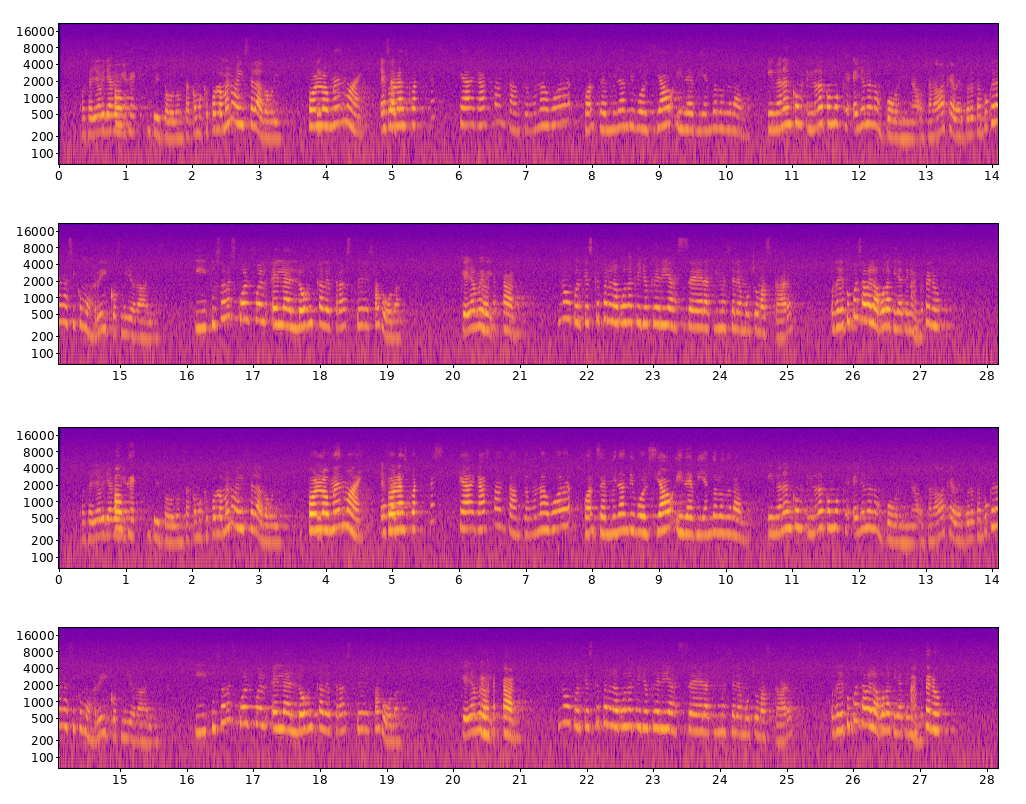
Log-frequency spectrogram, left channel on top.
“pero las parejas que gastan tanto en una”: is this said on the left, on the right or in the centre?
Right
